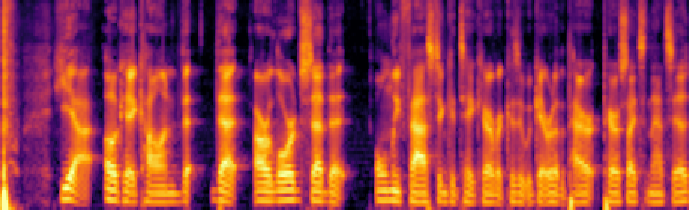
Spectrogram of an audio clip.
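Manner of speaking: usual speaking voice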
